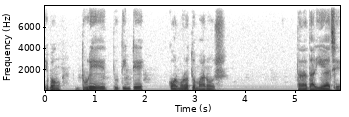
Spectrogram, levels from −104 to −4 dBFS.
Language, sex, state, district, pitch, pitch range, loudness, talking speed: Bengali, male, West Bengal, North 24 Parganas, 125 Hz, 115-150 Hz, -28 LUFS, 100 wpm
